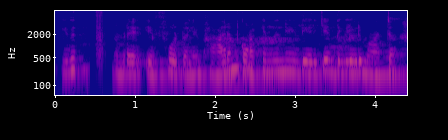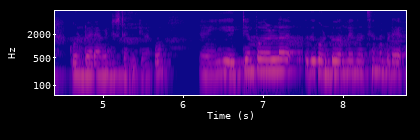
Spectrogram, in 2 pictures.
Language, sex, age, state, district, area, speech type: Malayalam, female, 18-30, Kerala, Thiruvananthapuram, rural, spontaneous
